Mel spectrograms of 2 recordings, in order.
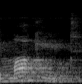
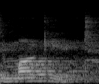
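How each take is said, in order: First: "market" with no r, maket; British market. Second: "market" with a clear r, maɹket; American market. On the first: Teacher models British "market" for students, r dropped. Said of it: "If it is in British English". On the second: Teacher models American "market" for students, r sounded. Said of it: "In American English". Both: Shown as a demonstration.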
